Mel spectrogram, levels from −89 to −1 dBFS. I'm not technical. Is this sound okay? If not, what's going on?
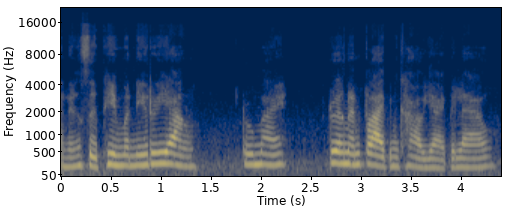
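No. Opus voice compression runs through the whole recording, from start to finish. The lower part of the speech is rebuilt by a model of the voice that copies its basic shape but only roughly fills in the fine detail underneath. The upper part is handled by a second layer. Treble is kept, so it doesn't sound muffled, but the squeezing is plainly audible, giving the speech a coarse, slightly artificial, processed quality.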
